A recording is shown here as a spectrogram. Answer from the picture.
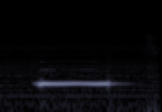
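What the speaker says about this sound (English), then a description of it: "if it's a pure tone, pure sinusoidal tone like this whistle sound on the piano" A pure sinusoidal tone, like a whistle sound played on a piano, a single steady pitch held for under a second, clean and isolated against near silence.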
